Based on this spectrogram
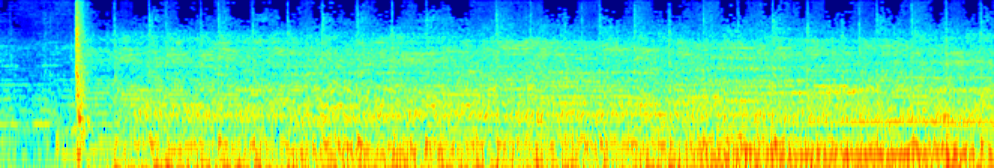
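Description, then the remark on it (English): A Rhino side-by-side utility vehicle drives along with a steady, rumbling engine and road noise that stays loud throughout, after a sharp knock or clunk near the start. “Oh, this is my Rhino.”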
